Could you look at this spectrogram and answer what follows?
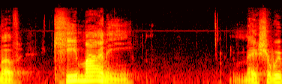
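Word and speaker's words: Keimani: Now, the tragic killing of a little girl by the name of Kimani, make sure we pronounce her name correctly and spell it correctly, K-E-I, M-A-N-I, Kimani Latigue, L-A-T-I-G-U-E.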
